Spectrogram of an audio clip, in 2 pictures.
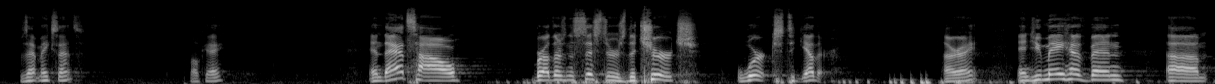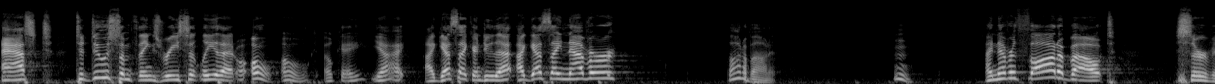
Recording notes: Recorded live at the Alabama Full Gospel Fellowship church in Medina, New York.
